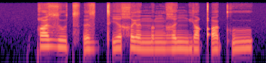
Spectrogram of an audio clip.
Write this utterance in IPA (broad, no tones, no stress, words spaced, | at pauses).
qʊzut͡sʼəz tʼiχjə nɔŋʁiŋjʊqʼu kʼu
